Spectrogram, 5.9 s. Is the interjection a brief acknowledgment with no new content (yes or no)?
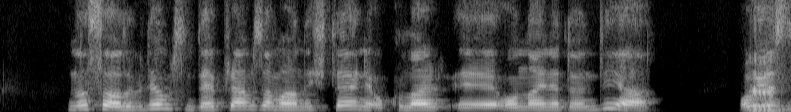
yes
